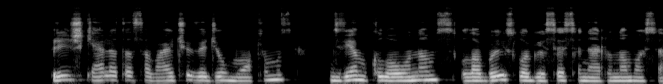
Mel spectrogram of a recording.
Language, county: Lithuanian, Vilnius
